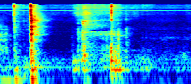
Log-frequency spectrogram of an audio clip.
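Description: A few short, sharp clicks and taps from scissors and cord being handled against a metal ruler on a tabletop, the loudest about half a second in.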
